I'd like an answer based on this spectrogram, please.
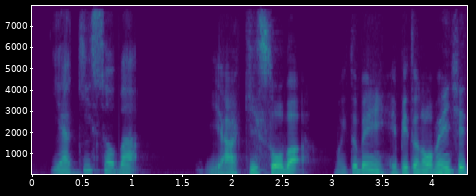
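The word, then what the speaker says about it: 焼きそば: E yakisoba, Mitsuko Sensei. É yakisoba.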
